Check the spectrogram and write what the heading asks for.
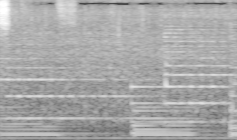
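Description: Shrimp boiling hard in a pan of seasoned liquid, a steady bubbling hiss. Background music plays over it, holding sustained chords that change a little past halfway.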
